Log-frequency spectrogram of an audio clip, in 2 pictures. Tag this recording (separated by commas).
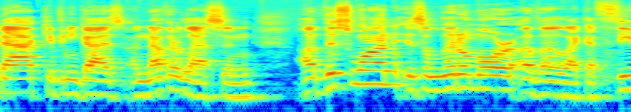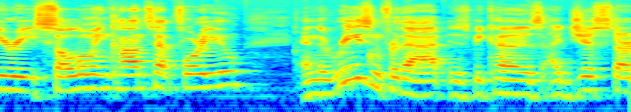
Speech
